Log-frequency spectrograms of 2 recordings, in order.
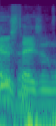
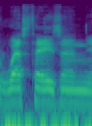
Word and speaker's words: Oosthuizen: How do you say that one? – Louis Oosthuizen works. Uh, I've heard Westhuizen. Yeah, okay. – Oosthuizen works. Yeah, Louis.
